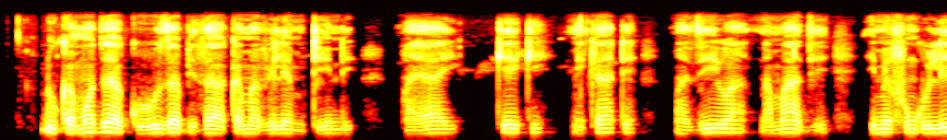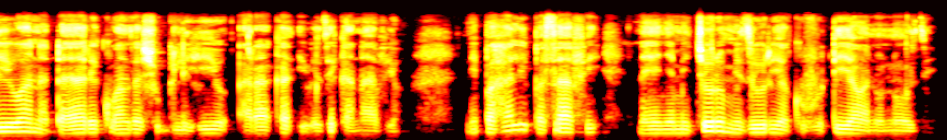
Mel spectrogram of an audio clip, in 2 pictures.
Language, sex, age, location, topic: Swahili, male, 18-24, Kisumu, finance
